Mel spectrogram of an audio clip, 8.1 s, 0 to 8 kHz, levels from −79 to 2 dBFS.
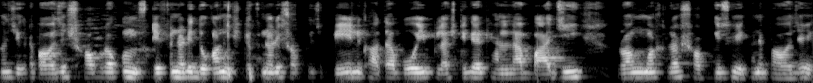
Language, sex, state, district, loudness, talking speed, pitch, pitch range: Bengali, male, West Bengal, Kolkata, -18 LUFS, 175 wpm, 135 Hz, 130-140 Hz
